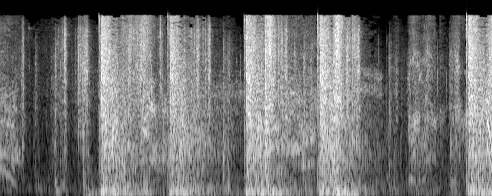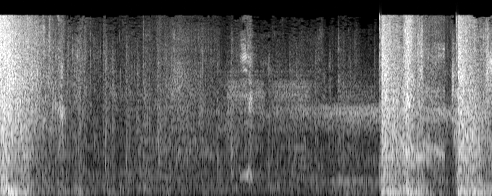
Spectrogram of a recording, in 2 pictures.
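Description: A shotgun fires in loud, booming blasts.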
